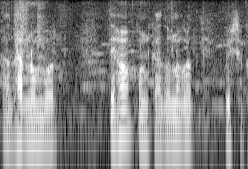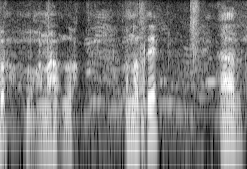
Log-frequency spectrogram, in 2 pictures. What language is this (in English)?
Santali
